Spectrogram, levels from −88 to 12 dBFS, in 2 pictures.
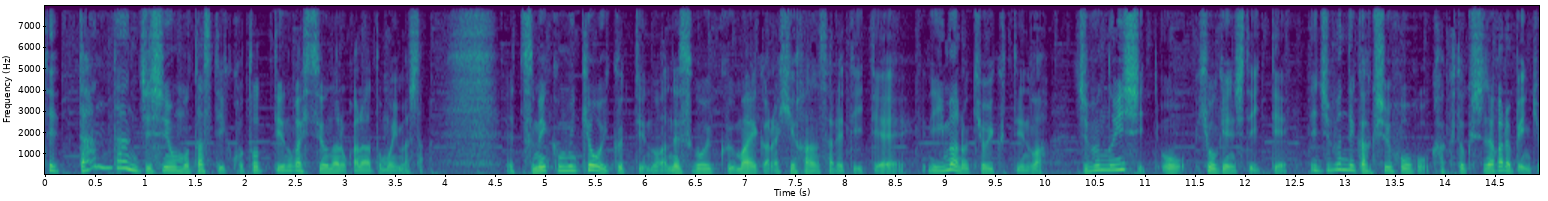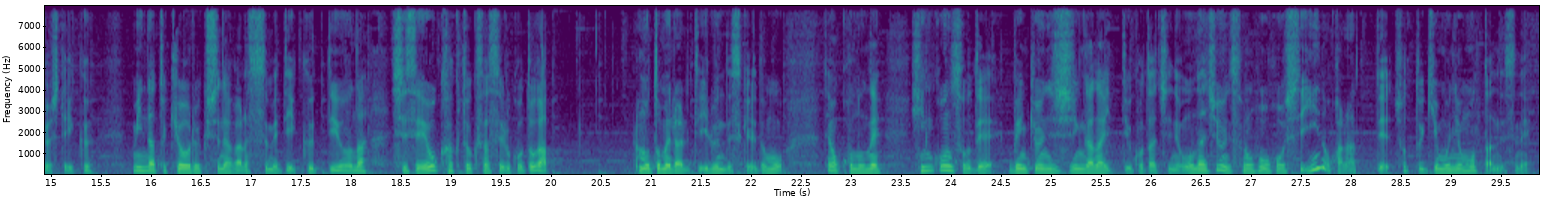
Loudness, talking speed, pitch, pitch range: -25 LUFS, 425 characters per minute, 165 Hz, 150-200 Hz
